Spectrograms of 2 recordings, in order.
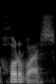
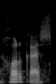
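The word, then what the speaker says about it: Horkaš: un partido en el que eh, ¿cómo se pronuncia el eh Jorbas? Eh, Jorcas, Jorcas, el portero de Las Palmas, eh teóricamente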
